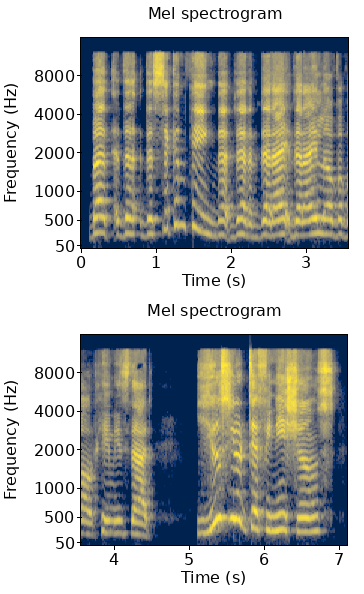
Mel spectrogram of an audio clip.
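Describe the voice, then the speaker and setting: In a Mexican accent, a woman speaks at a high pitch and a fairly slow pace. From Mexico. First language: Spanish. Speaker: podcast co-host. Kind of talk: casual chat.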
